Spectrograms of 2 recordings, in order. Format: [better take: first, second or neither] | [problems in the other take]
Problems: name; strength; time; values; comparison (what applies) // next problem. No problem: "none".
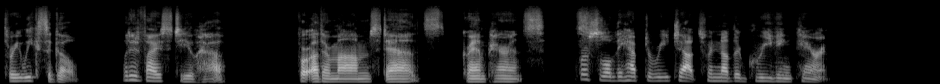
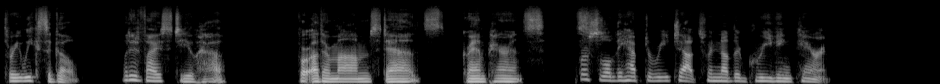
second | thin; somewhat; fading below 450 Hz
